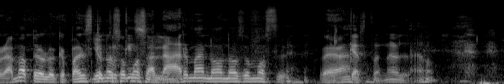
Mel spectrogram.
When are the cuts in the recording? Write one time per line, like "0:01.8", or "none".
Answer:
none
